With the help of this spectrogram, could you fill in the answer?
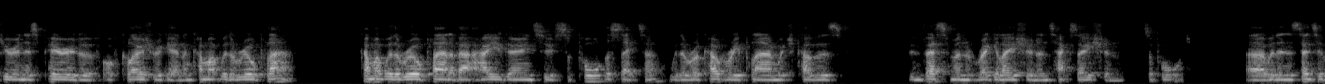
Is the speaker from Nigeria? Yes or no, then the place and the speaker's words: no; London, United Kingdom; as a Londoner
